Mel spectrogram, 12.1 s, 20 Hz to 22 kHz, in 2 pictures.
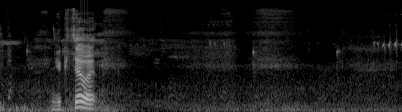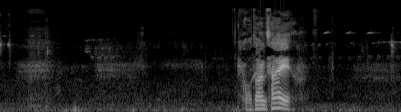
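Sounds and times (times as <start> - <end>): small bird chirping: 0.0 - 7.7
faint outdoor ambience: 0.0 - 12.0.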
